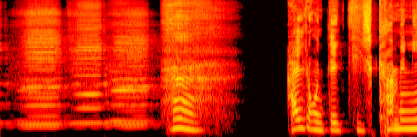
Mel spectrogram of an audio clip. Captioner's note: sighs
